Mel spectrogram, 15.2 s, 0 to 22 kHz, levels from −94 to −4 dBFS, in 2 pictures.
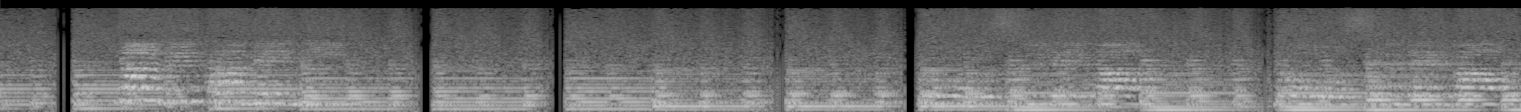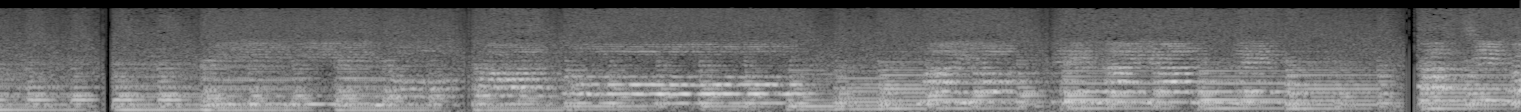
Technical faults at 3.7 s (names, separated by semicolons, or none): low bit depth without dither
